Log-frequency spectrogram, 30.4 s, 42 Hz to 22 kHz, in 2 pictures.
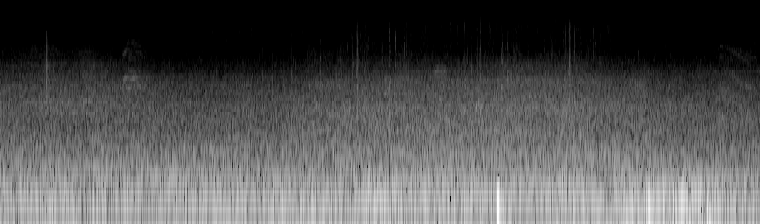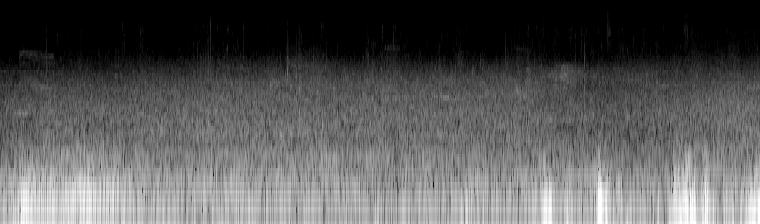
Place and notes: Wasted
‘‘A useful thing that is not being used is wasted. As soon as it is used or not useful it becomes no waste and a thing on its own. When a useless thing is being used anyway it creates a new waste.’’
Noord-Holland, Nederland, 4 December 2019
